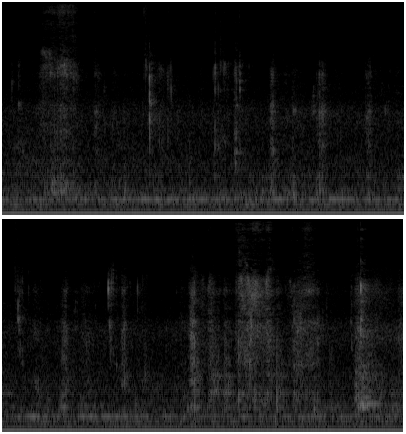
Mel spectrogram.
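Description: A person eating noodle soup close to the microphone: quiet chewing and slurping of glass noodles and broth, with small mouth clicks, and a longer slurp a little after six seconds in.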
